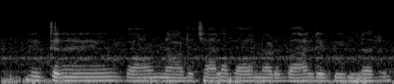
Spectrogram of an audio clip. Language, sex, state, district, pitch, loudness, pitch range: Telugu, female, Telangana, Nalgonda, 165 Hz, -30 LUFS, 160-175 Hz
